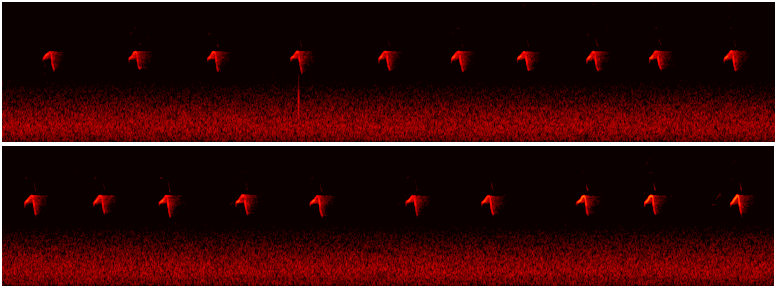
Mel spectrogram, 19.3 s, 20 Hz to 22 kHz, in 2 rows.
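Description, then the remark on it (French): A common chiffchaff gives its alarm call near its nest in the Valdrome forest at 7:30 pm on 5 August 2017, at 14 degrees: a short, high, upward note repeated about every three-quarters of a second, more than twenty times, over a steady rushing wind sweeping the forest. “Pas grand chose à me mettre sous la dent ce soir, sinon que ce petit puyau véloce qui alarme près du nid.”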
